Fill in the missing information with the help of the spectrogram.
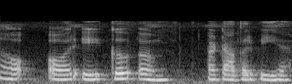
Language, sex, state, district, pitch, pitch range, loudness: Hindi, female, Chhattisgarh, Raigarh, 230 Hz, 220-240 Hz, -14 LUFS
